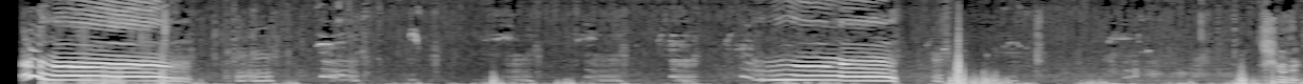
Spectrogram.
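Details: Newfoundland puppy howling, unhappy at not finding his sister and wanting his lunch. Two long, high, wavering howls that slide downward, separated by whimpers and thumps, with a woman speaking.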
